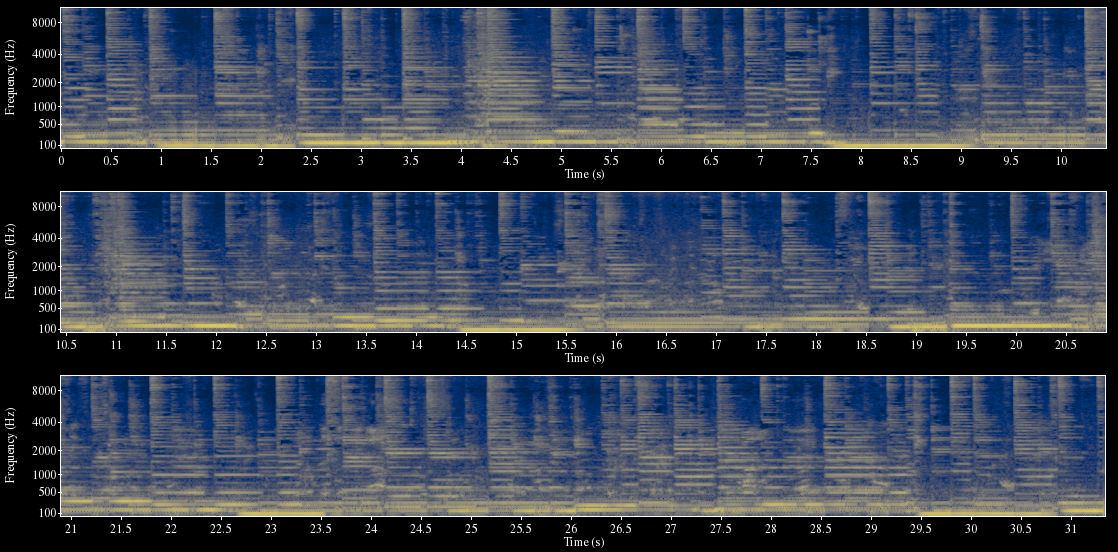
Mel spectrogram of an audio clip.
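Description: Solo acoustic guitar playing an instrumental piece: a steady flow of plucked notes over chords, with a deep bass note every seven seconds or so.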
